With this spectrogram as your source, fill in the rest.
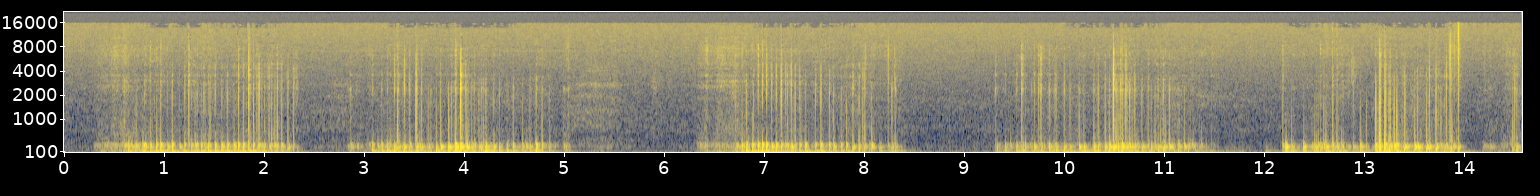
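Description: Long teal nails scratch the hollow domed metal mesh grille of a black microphone, mostly with one hand on the upper grille. Five swelling bursts of dense, low, rumbling scratching are heard, each with faint brighter ticks, separated by short near-silent gaps.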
